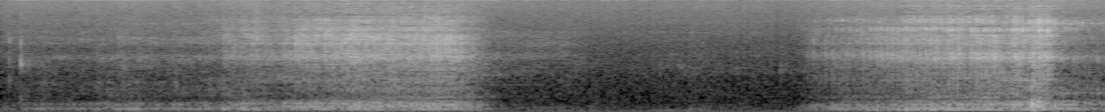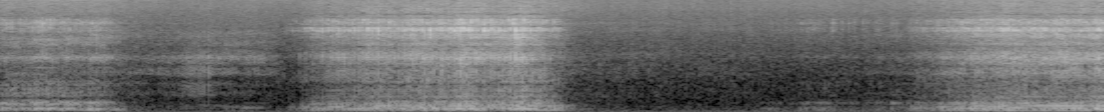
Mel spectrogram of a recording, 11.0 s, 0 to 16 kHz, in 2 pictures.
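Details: Engineers napping after a tiring day: loud, rough, rattling snores with quiet pauses between, about 21 breaths a minute; ordinary snoring.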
